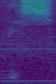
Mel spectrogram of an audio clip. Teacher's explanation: the middle of the tongue is pushed forwards further I think with the Aussies so it becomes almost like these t h e e but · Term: short I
